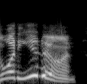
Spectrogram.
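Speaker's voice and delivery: genuinely puzzled ask; surprised agent. Retold or imitated. Young agent asking him, mildly surprised. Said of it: "And he goes".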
